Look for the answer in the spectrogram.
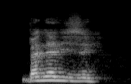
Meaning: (verb) past participle of banaliser; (adjective) unmarked, undercover
- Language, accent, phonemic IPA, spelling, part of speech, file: French, Canada, /ba.na.li.ze/, banalisé, verb / adjective, LL-Q150 (fra)-banalisé.wav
